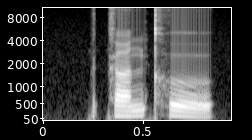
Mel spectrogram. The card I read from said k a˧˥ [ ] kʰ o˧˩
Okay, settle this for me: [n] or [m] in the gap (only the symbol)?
n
